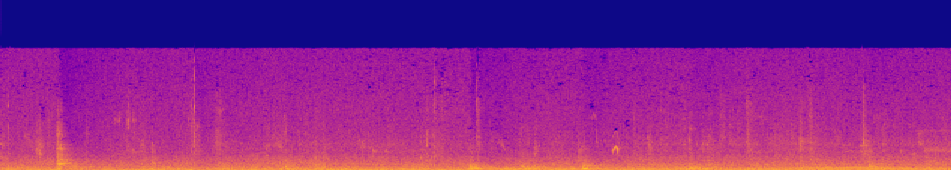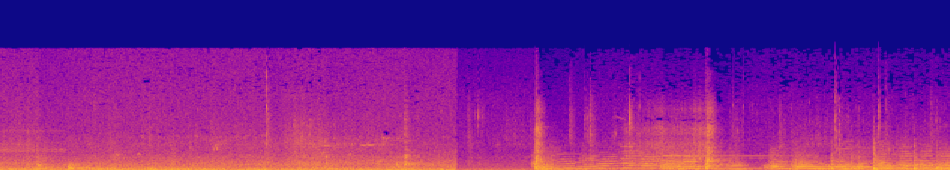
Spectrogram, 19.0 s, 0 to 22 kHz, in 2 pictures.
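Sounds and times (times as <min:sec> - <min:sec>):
low outdoor rumble: 0:00.0 - 0:18.8.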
